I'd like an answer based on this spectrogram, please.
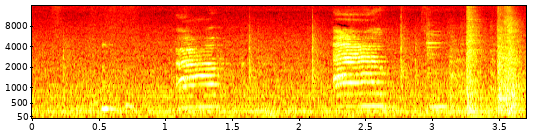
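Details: Russian Blue cat named Lena, indoors while eating broccoli, gives two short plaintive meows about a second apart, with a person talking softly and small household clatter.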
